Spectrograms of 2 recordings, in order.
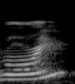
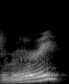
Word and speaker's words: Ruairi: I was 6, so the Gaelic pronunciation is Ruairi, but in my attempts to fit in Townsville, I took on Ruairi because it was a lot easier for people to say. Yes. Okay. Ruairi.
